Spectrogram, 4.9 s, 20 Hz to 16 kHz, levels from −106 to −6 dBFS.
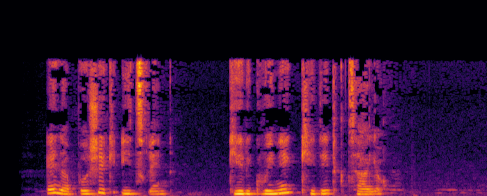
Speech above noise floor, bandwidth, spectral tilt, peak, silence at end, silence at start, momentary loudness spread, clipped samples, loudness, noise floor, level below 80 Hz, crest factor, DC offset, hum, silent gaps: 42 dB; 11.5 kHz; -2.5 dB/octave; -2 dBFS; 1 s; 0.45 s; 14 LU; under 0.1%; -26 LUFS; -68 dBFS; -70 dBFS; 26 dB; under 0.1%; none; none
